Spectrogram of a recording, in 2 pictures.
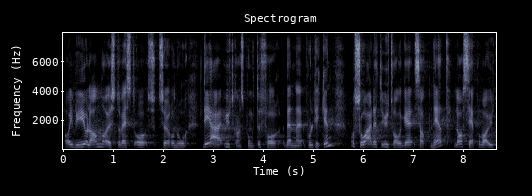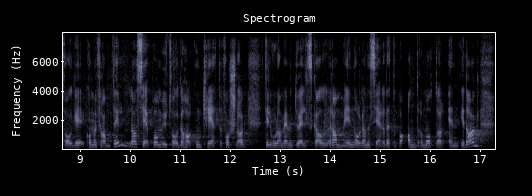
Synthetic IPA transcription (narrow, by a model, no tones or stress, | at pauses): ʔɔɪbyːɔlɑnːɔ̰œst̪ɔʋɛst̪ʰɔsøːɾɔnuːɾd̪ɛæɾʉːt̪ɡɑŋspʰʊŋk̚t̪əfɔɾd̪ɛnːəpʰʊlɪt̪ʰɪkːən | ɔsɔæ̰ɖɛt̪ːəʉːt̪ʰʋɑ̰lɡəsɑt̪ːneːd̪lɑːɔsːeːpʰɔʋɑːʉːt̪ʰʋɑ̰lɡəkʰɔmːəɾfɾɑmːt̪ɪllɑːɔsːeːpʰɔɔmʉːt̪ʰʋɑ̰lɡəɦɑɾkʰʊŋkʰɾeːt̪əfɔʂɭɑ̰ːɡt̪ʰɪlʋʊɖɑnʋɪɛʋɛnt̪ʉɛlt̪skɑ̰lɾɑmːəɪnːɔɔɾɡɑnɪsḛːɾəd̪ɛt̪ːəpʰɔʔɑnd̪ɾəmoːt̪əɾɛnɪd̪ɑːɡ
